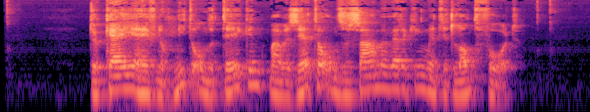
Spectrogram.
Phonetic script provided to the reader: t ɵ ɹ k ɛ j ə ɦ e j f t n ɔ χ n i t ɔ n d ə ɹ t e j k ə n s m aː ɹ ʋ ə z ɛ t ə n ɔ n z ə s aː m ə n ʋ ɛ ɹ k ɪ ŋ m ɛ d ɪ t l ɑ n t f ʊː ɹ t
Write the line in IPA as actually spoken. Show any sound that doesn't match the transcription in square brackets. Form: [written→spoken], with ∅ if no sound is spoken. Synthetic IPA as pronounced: t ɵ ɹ k ɛ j ə ɦ e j f t n ɔ χ n i t ɔ n d ə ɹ t e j k ə n [s→t] m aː ɹ ʋ ə z ɛ t ə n ɔ n z ə s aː m ə n ʋ ɛ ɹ k ɪ ŋ m ɛ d ɪ t l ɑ n t f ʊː ɹ t

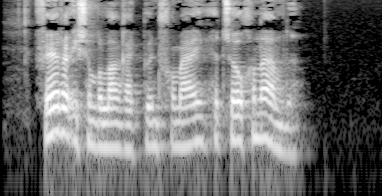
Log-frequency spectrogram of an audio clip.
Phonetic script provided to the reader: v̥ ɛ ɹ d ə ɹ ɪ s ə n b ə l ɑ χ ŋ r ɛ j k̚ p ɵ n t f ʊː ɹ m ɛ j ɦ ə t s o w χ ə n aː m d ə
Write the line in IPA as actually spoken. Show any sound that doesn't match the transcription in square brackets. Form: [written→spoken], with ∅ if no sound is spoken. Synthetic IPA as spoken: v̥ ɛ ɹ d ə ɹ ɪ s ə n b ə l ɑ [χ→∅] ŋ r ɛ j k̚ p ɵ n t f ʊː ɹ m ɛ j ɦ ə t s o w χ ə n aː m d ə

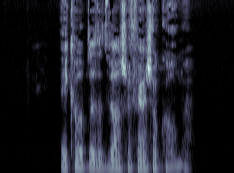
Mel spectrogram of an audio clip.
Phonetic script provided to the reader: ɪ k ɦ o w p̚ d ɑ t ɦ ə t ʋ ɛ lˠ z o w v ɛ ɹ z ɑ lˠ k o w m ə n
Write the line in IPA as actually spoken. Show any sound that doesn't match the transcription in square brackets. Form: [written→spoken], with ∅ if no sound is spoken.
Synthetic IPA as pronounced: ɪ k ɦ o w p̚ d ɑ t ɦ ə t ʋ ɛ lˠ z o w v ɛ ɹ z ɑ lˠ k o w m ə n

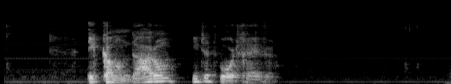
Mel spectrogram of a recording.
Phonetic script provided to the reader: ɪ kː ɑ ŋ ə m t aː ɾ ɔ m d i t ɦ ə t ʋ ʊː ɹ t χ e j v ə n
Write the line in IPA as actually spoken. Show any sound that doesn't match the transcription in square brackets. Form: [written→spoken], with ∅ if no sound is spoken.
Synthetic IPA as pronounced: ɪ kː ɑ [ŋ→n] ə m [t→d] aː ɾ ɔ m [d→n] i t ɦ ə t ʋ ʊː ɹ t χ e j v ə n

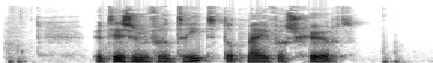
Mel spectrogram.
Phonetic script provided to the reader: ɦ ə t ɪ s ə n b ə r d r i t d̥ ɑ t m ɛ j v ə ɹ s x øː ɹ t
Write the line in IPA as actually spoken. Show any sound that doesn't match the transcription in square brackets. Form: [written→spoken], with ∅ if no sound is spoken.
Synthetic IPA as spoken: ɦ ə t ɪ s ə n [b→v] ə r d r i t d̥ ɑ t m ɛ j v ə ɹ s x øː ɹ t

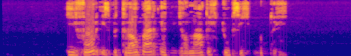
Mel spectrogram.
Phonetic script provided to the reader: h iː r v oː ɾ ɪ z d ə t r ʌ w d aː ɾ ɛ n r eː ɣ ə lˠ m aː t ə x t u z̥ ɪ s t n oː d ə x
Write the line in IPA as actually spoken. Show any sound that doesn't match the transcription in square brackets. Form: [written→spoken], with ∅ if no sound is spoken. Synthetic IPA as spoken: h iː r v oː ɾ ɪ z [d→b] ə t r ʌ w [d→b] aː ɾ ɛ n r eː ɣ ə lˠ m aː t ə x t u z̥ ɪ [s→x] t n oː d ə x

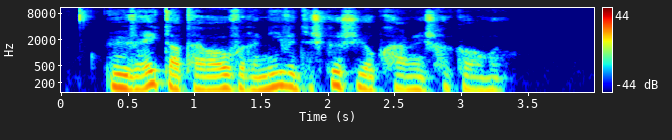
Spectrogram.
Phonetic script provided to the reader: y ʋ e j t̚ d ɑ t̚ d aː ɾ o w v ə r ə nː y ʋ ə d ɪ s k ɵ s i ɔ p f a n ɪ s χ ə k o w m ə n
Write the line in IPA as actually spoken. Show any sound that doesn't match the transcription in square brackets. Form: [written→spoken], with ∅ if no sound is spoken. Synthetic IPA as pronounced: y ʋ e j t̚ d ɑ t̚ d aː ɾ o w v ə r ə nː [y→i] ʋ ə d ɪ s k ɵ s i ɔ p [f→χ] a [n→ŋ] ɪ s χ ə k o w m ə n

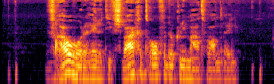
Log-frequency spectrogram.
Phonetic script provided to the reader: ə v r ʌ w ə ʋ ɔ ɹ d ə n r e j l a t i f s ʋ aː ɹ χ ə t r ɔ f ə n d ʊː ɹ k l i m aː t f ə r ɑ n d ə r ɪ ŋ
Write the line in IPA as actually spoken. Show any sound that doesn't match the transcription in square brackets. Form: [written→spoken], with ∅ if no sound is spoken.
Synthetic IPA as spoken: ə v r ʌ w ə ʋ ɔ ɹ d ə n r e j l a t i f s ʋ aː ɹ χ ə t r ɔ f ə n d ʊː ɹ k l i m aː t f ə r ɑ n d ə r ɪ ŋ

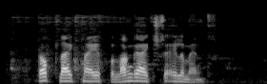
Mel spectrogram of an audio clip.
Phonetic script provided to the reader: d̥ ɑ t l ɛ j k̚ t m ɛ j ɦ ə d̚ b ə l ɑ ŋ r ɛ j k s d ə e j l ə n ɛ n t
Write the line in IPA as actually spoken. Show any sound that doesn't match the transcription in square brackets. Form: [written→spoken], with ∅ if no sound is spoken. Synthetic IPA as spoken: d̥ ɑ t l ɛ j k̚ t m ɛ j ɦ ə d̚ b ə l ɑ ŋ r ɛ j k s [d→t] ə e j l ə [n→m] ɛ n t

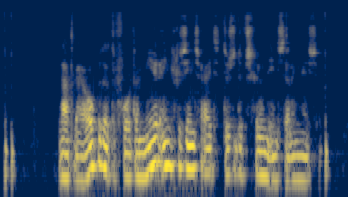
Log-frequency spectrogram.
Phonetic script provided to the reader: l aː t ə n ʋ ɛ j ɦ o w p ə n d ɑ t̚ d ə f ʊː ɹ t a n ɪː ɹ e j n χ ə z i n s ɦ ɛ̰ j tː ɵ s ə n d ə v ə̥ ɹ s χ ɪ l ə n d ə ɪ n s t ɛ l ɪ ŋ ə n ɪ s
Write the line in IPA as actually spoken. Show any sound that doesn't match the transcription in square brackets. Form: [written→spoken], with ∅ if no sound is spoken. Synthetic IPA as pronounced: l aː t ə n ʋ ɛ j ɦ o w p ə n d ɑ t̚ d ə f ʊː ɹ t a [n→m] ɪː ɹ e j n χ ə z [i→ɪ] n s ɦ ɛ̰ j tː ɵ s ə n d ə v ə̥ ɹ s χ ɪ l ə n d ə ɪ n s t ɛ l ɪ ŋ ə n ɪ s

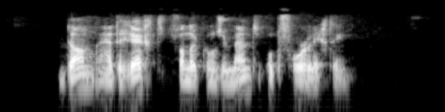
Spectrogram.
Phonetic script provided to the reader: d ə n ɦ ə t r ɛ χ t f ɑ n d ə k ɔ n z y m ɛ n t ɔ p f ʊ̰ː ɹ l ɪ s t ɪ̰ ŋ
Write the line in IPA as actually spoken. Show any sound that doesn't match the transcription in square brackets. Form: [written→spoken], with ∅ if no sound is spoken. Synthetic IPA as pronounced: d [ə→ɑ] n ɦ ə t r ɛ χ t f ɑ n d ə k ɔ n z y m ɛ n t ɔ p f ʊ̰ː ɹ l ɪ [s→χ] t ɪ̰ ŋ

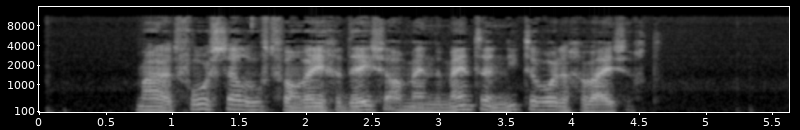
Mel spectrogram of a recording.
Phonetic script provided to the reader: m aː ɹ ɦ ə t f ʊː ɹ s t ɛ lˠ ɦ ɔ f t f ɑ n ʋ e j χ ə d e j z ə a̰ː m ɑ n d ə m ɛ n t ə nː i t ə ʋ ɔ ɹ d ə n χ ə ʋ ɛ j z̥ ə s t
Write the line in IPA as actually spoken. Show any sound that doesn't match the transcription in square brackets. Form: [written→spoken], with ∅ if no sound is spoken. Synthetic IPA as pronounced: m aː ɹ ɦ ə t f ʊː ɹ s t ɛ lˠ ɦ [ɔ→u] f t f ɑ n ʋ e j χ ə d e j z ə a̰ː m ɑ n d ə m ɛ n t ə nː i t ə ʋ ɔ ɹ d ə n χ ə ʋ ɛ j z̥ ə [s→χ] t

